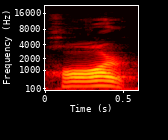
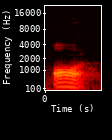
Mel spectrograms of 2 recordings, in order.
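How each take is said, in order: First: The word begins with an h sound. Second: The word begins with a vowel sound. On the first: The speaker calls it wrong. "हम Ali is late and हॉर नहीं कहेंगे" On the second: The speaker calls it right. "हम कहेंगे और"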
